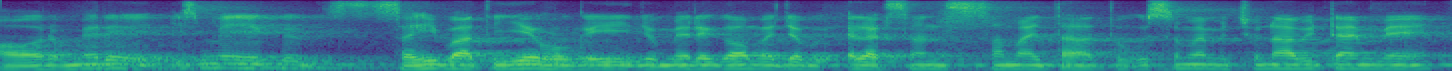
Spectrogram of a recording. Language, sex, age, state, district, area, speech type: Hindi, male, 30-45, Bihar, Darbhanga, rural, spontaneous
